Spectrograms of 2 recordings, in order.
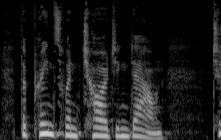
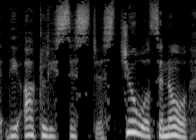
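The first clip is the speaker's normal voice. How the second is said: usual speaking voice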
